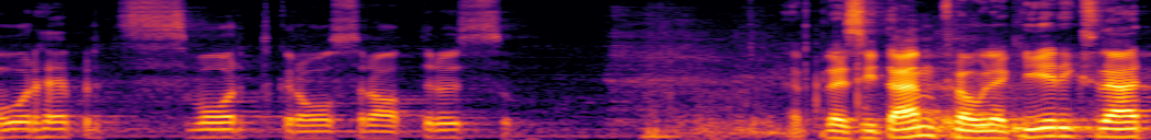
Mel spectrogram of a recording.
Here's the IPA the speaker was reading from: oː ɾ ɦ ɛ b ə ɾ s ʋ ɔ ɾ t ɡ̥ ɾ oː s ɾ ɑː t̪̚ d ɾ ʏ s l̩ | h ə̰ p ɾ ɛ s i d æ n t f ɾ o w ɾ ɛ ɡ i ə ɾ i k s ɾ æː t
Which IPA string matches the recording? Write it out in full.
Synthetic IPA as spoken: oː ɾ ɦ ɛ b ə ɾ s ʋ ɔ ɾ t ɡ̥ ɾ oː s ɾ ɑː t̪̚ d ɾ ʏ s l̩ | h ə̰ p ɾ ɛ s i d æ n t f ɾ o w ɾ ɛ ɡ i ə ɾ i k s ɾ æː t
